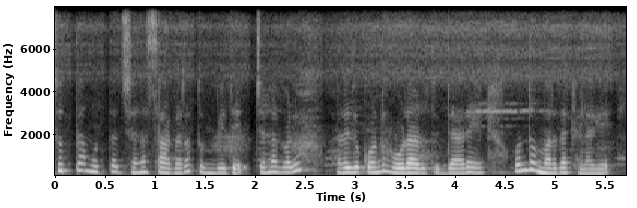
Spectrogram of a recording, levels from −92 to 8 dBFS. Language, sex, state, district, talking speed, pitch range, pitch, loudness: Kannada, female, Karnataka, Bangalore, 105 wpm, 215-265 Hz, 235 Hz, -18 LUFS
